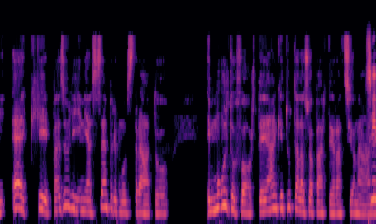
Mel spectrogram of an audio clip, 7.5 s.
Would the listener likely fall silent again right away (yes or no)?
no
